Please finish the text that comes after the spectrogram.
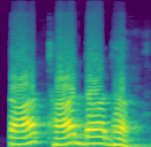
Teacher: जब आप त थ धग बोलते हैं तो जो आपकी जीभ है वह आपके दांतों को स्पष्ट करती है स्पर्श करती है जिससे क्या यात होता है कि यह एक स्पर्शी व्यंजन है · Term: त वर्ग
